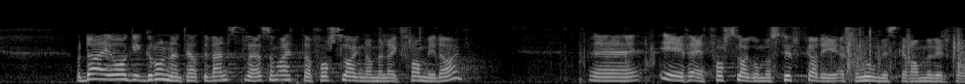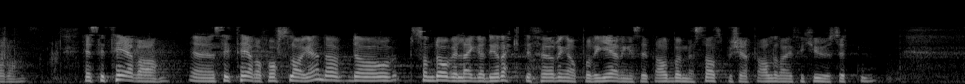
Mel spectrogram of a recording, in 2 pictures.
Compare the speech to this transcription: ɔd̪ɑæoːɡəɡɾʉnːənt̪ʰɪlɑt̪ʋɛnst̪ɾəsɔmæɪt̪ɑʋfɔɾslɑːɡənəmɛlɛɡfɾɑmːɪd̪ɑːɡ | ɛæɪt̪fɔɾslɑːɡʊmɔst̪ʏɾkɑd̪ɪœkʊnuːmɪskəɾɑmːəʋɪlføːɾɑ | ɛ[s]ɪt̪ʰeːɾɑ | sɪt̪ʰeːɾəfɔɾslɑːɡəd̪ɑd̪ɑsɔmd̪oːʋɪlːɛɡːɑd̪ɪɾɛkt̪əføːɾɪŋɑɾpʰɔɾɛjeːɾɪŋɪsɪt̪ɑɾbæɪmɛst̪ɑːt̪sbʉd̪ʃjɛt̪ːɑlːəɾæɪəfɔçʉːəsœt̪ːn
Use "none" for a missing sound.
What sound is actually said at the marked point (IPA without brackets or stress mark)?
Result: s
